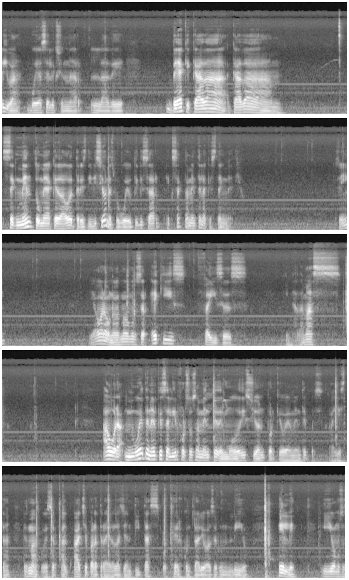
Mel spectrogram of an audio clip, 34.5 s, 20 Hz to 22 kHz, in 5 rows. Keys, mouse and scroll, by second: 1.7 shift+click, 9.2 shift+click, 10.4-11.4 shift+drag, 12.5 shift+click, 13.7 shift+click, 15.4 shift+click, 16.3 shift+x, 17.5 click, 19.1-19.4 scroll down 1, 19.7-20.7 middle drag, 20.8 ctrl+click, 22.6-24.9 scroll down 2, 24.9 Tab, 25.6-27.3 drag, 27.4 Tab, 28.5 alt+h, 29.7 Tab, 29.8-30.3 scroll down 1, 30.3 scroll down 1, 30.5 middle click, 30.9 Tab, 31.4-31.8 scroll down 1, 32.0 click, 32.8 l.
